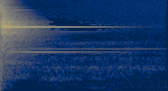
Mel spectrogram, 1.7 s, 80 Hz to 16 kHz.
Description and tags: Sword Clash (14)
This sound was recorded with an iPod touch (5th gen)
The sound you hear is actually just a couple of large kitchen spatulas clashing together
clang, clanging, clank, clash, clashing, ding, hit, impact, iPod, knife, metal, metallic, metal-on-metal, ping, ring, ringing, slash, slashing, stainless, steel, strike, struck, sword, swords, ting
